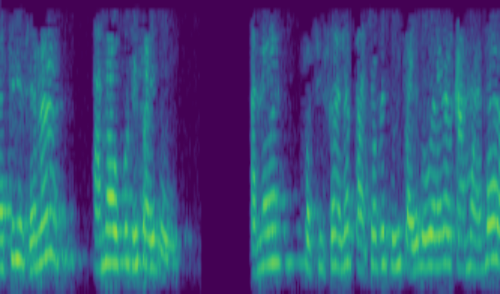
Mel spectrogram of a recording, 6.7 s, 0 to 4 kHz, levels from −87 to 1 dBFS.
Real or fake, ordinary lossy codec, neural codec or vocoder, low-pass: real; MP3, 16 kbps; none; 3.6 kHz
